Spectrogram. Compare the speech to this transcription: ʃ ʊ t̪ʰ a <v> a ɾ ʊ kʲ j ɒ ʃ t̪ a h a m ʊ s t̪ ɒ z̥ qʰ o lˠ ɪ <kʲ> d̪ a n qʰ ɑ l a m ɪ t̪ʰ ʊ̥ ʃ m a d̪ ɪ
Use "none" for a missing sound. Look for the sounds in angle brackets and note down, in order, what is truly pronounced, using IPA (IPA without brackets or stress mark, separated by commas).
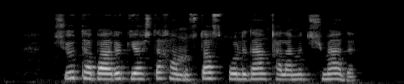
b, none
